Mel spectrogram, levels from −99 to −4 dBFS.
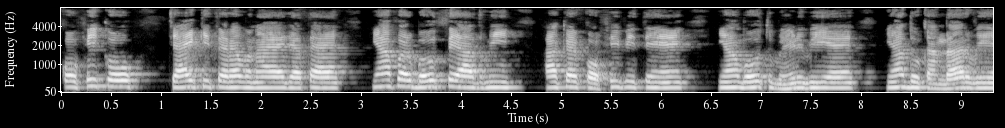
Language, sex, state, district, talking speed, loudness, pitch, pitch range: Hindi, male, Bihar, Lakhisarai, 175 wpm, -14 LUFS, 195 Hz, 185-210 Hz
